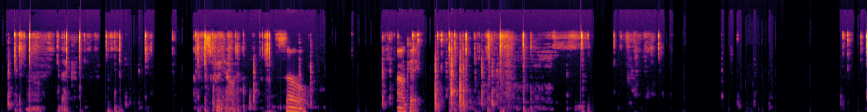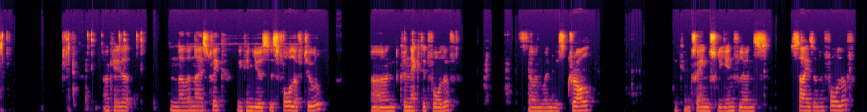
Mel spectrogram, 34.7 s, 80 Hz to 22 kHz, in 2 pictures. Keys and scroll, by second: 0.2 Tab, 4.0 ctrl+Tab, 4.6 a, 8.9 Tab, 10.4 shift+1, 11.5 6.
